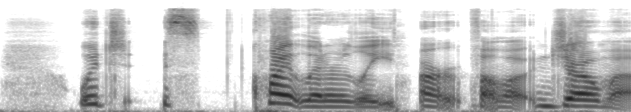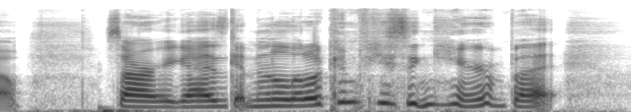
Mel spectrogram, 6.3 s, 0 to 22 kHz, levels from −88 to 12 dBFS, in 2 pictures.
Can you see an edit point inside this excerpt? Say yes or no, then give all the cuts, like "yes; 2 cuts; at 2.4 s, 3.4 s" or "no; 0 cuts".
yes; 4 cuts; at 1.1 s, 2.1 s, 2.4 s, 4.3 s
